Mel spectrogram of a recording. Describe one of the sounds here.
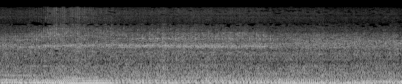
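A vehicle drives past on the road.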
